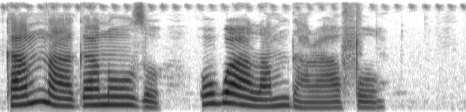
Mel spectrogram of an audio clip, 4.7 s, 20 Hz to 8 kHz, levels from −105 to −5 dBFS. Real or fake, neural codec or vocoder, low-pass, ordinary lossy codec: real; none; 7.2 kHz; none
